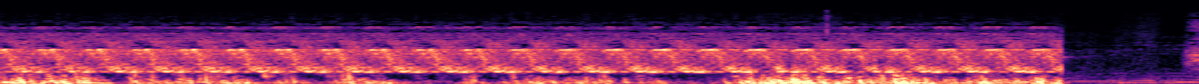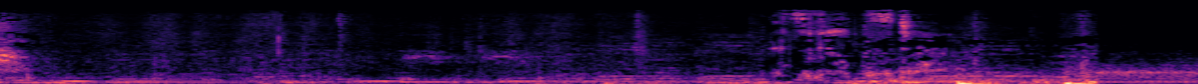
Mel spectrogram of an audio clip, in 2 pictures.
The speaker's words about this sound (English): But the house alarm is going off, so.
